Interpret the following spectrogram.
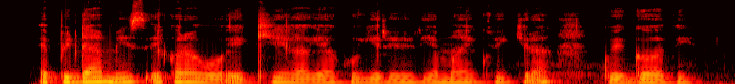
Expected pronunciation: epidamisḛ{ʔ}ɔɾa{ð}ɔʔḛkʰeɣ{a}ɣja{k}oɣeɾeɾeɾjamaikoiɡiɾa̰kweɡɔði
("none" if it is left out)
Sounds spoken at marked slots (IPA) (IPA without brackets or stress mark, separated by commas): k, ɣ, a, k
